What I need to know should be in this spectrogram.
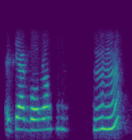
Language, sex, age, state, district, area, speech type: Assamese, female, 45-60, Assam, Nagaon, rural, conversation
